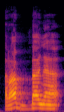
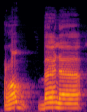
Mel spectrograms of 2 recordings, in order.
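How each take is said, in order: First: The r is pronounced light and thin. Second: The r is pronounced heavy and thick. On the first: The speaker calls it wrong. "Antara kesilapan yang dilakukan adalah dengan membaca ra tersebut dengan bacaan nipis" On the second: The speaker calls it right. "Cara bacaannya hendaklah dibaca dengan tebal"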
